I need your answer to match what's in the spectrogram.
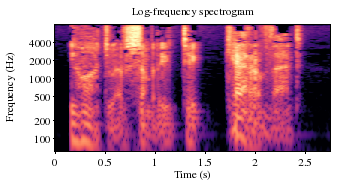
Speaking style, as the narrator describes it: Silk muttered

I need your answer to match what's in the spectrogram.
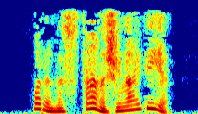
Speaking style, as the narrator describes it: Afriel exclaimed

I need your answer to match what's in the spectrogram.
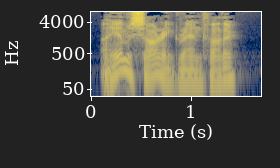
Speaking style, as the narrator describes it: he apologized quickly

